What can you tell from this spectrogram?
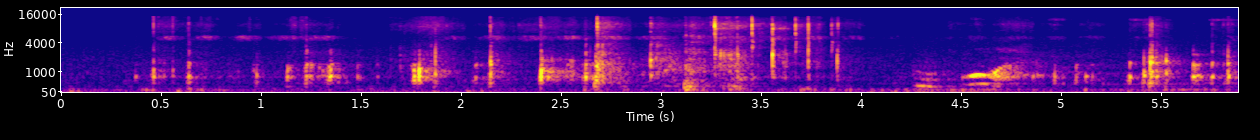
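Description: Faint, scattered clicks, taps and scrapes from handling a blender's plastic motor base while a thin tool works lubricant into the seized motor shaft bearing.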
